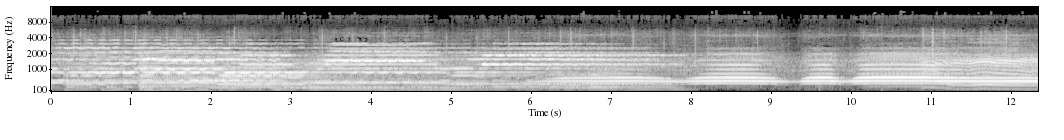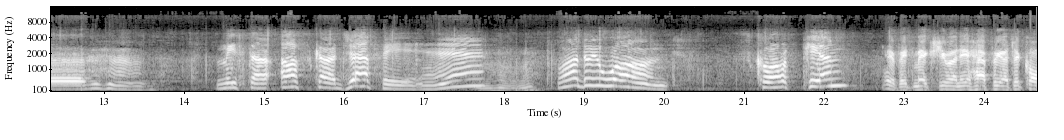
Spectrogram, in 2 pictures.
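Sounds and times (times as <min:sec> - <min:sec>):
steam train whistle blowing chords: 0:00.0 - 0:12.9
low rumble of a running train: 0:00.0 - 0:15.2
speech: 0:14.8 - 0:17.8, 0:18.7 - 0:20.2, 0:21.2 - 0:24.6.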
